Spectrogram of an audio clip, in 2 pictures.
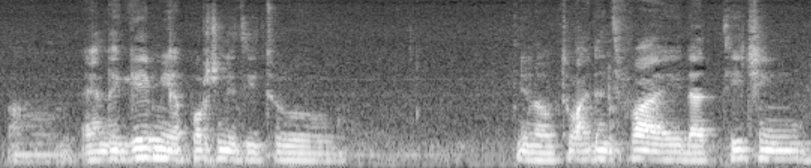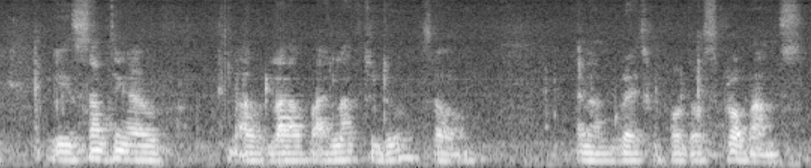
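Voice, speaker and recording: A man in his thirties from Ethiopia, a math teacher answering oral history questions in a halting way with many fillers. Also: lowish voice, steady tone, noisy background. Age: 30s.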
